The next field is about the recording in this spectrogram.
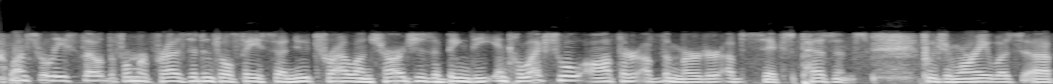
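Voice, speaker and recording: A man's voice: mid-range voice, gravelly. A man reading scripted news as an anchor. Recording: narrowband shortwave radio with light noise.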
